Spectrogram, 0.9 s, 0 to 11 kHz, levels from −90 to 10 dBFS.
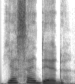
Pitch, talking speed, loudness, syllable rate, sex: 210 Hz, 190 wpm, -15 LUFS, 3.6 syllables/s, female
